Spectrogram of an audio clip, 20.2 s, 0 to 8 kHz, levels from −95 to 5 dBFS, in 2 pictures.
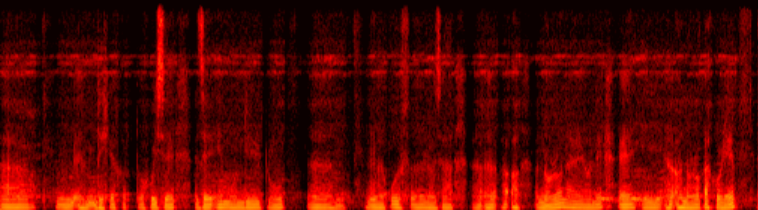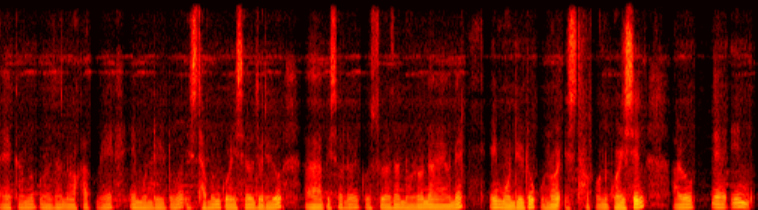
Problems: constant background noise, background conversations at intervals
